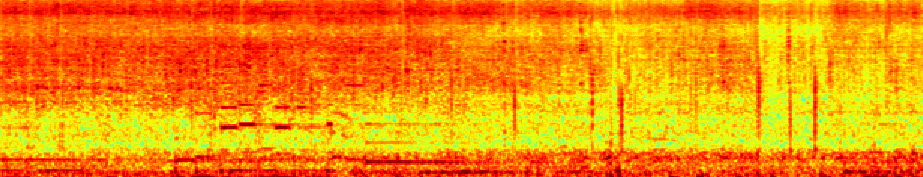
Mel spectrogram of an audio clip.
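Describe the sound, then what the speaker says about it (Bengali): Broken green chillies fry in hot oil in a wok, making a loud, dense, continuous sizzle with a few sharp pops and crackles toward the end. The sound is close, with no talk. "কড়াইয়ের মধ্যে তেল দিয়ে দিলাম দিয়ে আমি কয়েকটা কাঁচা লঙ্কা ভেঙে তেলের মধ্যে দিয়ে দেব"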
